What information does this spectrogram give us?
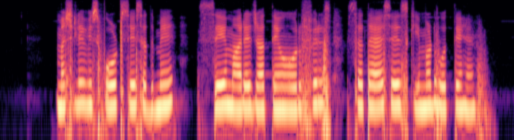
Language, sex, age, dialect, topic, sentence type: Hindi, female, 18-24, Hindustani Malvi Khadi Boli, agriculture, statement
